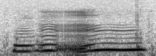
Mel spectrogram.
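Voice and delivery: disapproving mm-mm. Retold or imitated. Disapproving of the teacher.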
